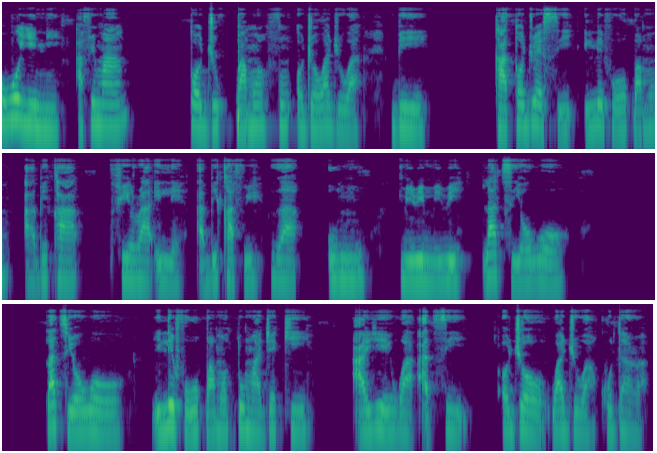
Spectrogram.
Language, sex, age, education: Yoruba, female, 15-29, primary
